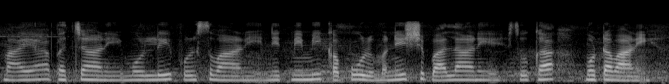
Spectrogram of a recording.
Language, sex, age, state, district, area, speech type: Sindhi, female, 18-30, Gujarat, Junagadh, rural, spontaneous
